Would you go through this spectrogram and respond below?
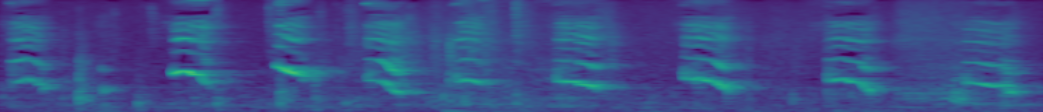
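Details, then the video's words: Whippet reacting to its own reflection in a mirror indoors: a string of high, falling whines and yelps, about eight in five seconds, each sliding downward, in a small room. "Muffin vs. Stranger in the mirror"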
